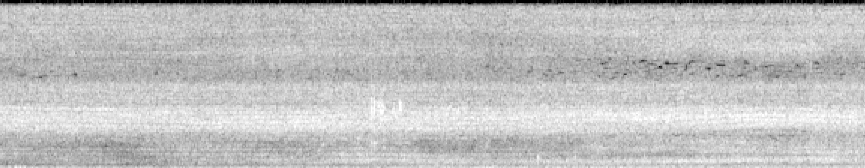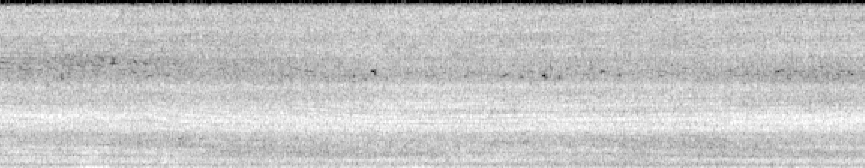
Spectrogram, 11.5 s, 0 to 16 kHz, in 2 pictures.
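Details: Rattle of a rattlesnake filmed July 1, 2018: an unbroken, sizzling high buzz sustained at an even level throughout, with no pauses, over faint low-frequency background noise.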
